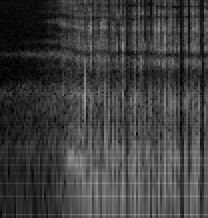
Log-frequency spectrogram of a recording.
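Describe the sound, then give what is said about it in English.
A soft, steady breathy rush, like blowing across a hot cup of coffee before a slurping sip, rising after a brief quiet start and continuing for over a second with no talking. “Let's blow on it together. Yeah. Some ASMR. I'm nice. Coffee drinking. A nice little sip.”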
